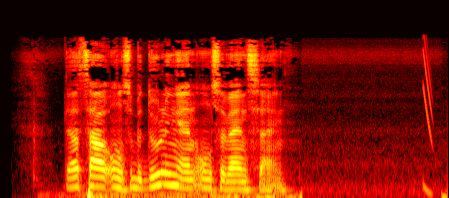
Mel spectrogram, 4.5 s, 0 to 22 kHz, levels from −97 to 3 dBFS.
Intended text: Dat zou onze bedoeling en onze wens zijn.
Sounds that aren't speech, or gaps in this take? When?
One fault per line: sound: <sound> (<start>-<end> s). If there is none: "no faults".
sound: chirp (4.2-4.3 s)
